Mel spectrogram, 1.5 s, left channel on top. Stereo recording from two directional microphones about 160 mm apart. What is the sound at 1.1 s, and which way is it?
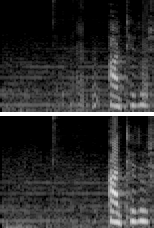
Speech, 45° right (ahead or behind).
